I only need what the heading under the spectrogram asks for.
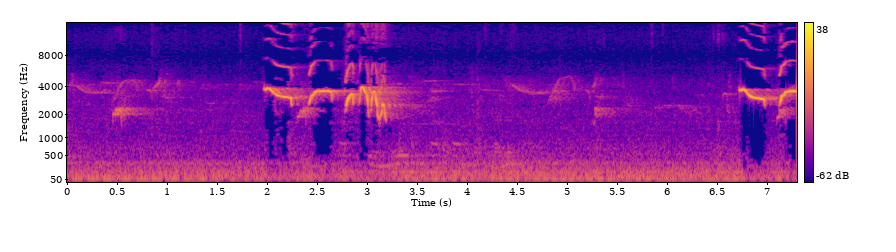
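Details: Decoy female white-rumped shama singing in a double voice to rouse males: short bursts of bright whistled notes with sharp chirps, separated by quiet gaps of several seconds.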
